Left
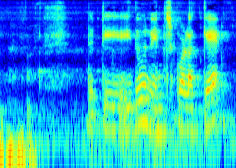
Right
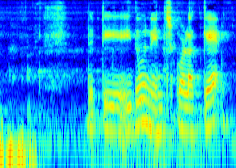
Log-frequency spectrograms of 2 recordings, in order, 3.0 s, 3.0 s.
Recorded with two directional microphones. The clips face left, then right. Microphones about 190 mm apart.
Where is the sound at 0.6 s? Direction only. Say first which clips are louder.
Left 1 dB; centre (ahead or behind).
